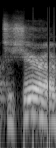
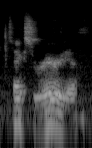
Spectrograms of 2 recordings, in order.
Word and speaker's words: Teixeira: Mark Teixeira for the Yankees. I learned how to say his name, everybody. I used to call him Texeraria.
